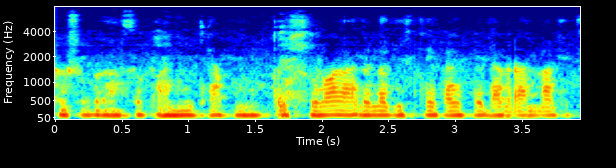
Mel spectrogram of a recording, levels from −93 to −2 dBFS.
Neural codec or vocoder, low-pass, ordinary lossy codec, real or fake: codec, 16 kHz, 4 kbps, FreqCodec, larger model; 7.2 kHz; none; fake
